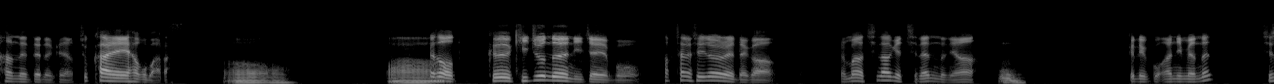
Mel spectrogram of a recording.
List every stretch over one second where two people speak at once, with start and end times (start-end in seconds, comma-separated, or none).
none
